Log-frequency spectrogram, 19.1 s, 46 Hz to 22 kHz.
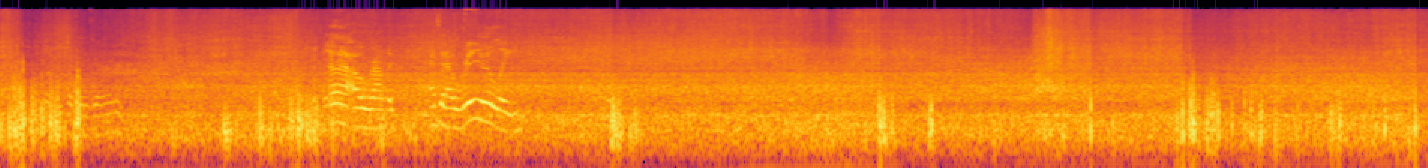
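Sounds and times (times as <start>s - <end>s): car road and wind noise: 0.0s - 19.0s
wind buffeting microphone: 0.0s - 19.0s.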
